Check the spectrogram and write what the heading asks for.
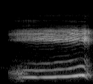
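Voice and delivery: imitated furniture screech, pitched high; high scraping squeak. Copying the neighbor's dragged furniture with a high squeak. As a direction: mimic a chair dragging across the floor.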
